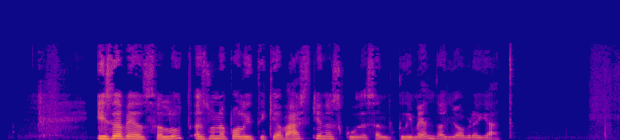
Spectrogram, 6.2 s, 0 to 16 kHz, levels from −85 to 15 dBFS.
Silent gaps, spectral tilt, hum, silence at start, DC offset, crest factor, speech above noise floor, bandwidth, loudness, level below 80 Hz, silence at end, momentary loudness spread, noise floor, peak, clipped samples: none; -4.5 dB/octave; none; 0.4 s; under 0.1%; 22 dB; 51 dB; 11.5 kHz; -25 LUFS; -80 dBFS; 1.25 s; 16 LU; -75 dBFS; -4 dBFS; under 0.1%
